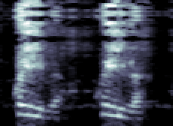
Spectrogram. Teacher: الياء المشمة بصوت الواو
